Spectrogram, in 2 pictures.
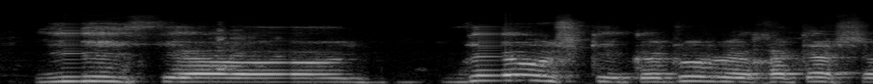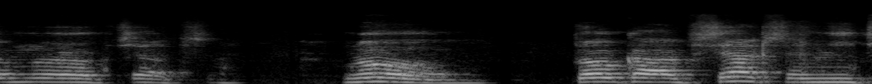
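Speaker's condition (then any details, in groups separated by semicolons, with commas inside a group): Cerebral palsy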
